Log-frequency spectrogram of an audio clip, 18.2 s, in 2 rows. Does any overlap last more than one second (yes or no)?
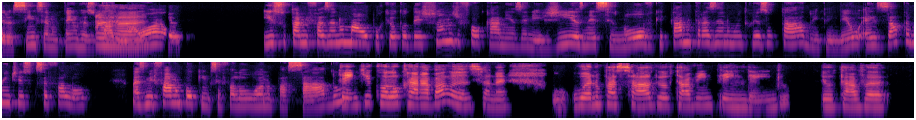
no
